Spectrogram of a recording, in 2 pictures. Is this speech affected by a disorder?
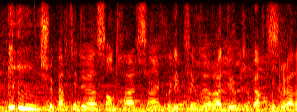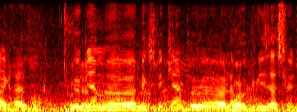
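No.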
